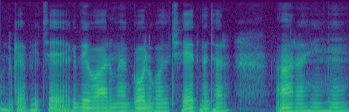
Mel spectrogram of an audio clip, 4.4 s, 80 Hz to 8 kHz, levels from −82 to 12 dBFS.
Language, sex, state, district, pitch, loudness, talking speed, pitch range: Hindi, male, Chhattisgarh, Bilaspur, 105 Hz, -19 LUFS, 180 wpm, 100-110 Hz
